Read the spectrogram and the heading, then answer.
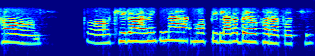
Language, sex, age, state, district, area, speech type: Odia, female, 18-30, Odisha, Kandhamal, rural, conversation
